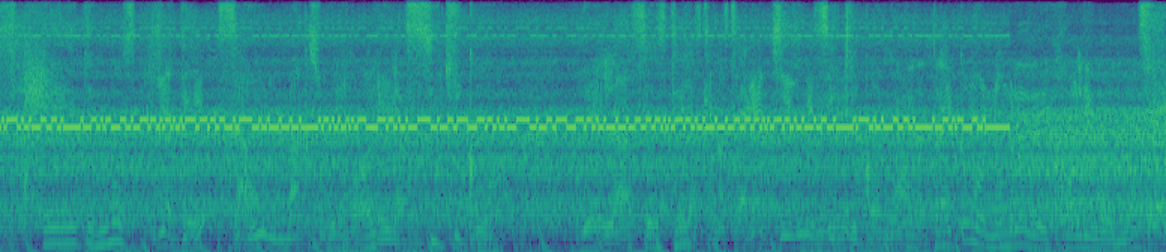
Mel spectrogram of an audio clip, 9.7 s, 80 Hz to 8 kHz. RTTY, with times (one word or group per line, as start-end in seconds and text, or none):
0.0-1.2 …
1.3-1.7 DE
1.8-3.1 CT1DJM
3.3-4.0 579
4.1-4.8 579
5.0-5.6 184
5.8-6.4 184
6.6-8.3 2E8UBP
